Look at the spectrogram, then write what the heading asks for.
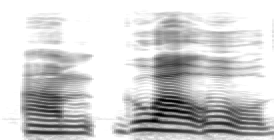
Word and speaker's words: Goa'uld: Goa'uld. There's an A in there. Emma's last name is spelt with Ould, so it's missing the A, but it's very, very close to this Goulds, right?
